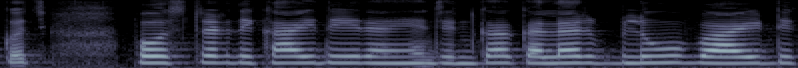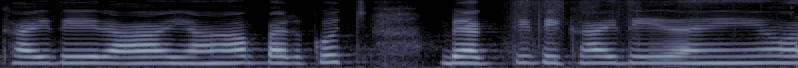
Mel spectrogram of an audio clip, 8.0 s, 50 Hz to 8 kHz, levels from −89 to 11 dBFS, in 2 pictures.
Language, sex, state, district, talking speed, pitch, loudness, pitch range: Hindi, female, Maharashtra, Pune, 180 wpm, 280 Hz, -31 LUFS, 275-285 Hz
